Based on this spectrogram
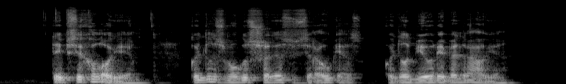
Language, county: Lithuanian, Kaunas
